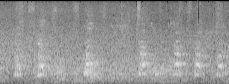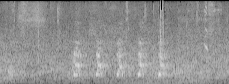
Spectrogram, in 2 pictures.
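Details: Pekingese puppies, two and a half months old, on their first time outside in the snow in Tallinn, Estonia; short high yaps come in quick irregular bursts, roughly two per second, with soft background rustle.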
